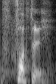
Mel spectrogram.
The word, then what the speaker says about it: Fateh: Of zal ik dat ook een beetje op zijn jopisch, een beetje viezig uitspreken? Oh, Fateh. En Fateh.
